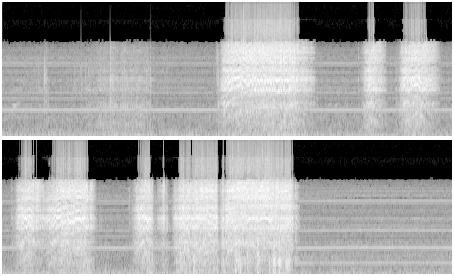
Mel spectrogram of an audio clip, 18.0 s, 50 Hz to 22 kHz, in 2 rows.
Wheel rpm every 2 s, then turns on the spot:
0, 10, 120, 20, 50, 90, 140, 140, 0.
2-4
